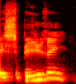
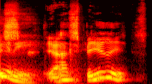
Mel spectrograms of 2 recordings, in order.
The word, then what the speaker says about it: Spirii: Well, here in Denmark, we say Spirii, but you can say Spirii, but you can say Spirii as well, so that's fine with us.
